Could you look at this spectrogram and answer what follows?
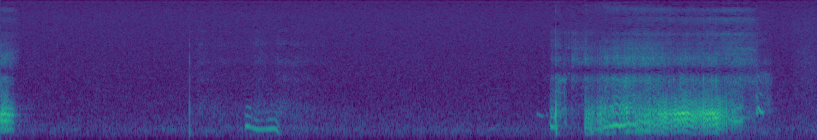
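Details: Sleeping pug snoring: a long, noisy, fluttering snore on breathing in, with a smaller snort before it.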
